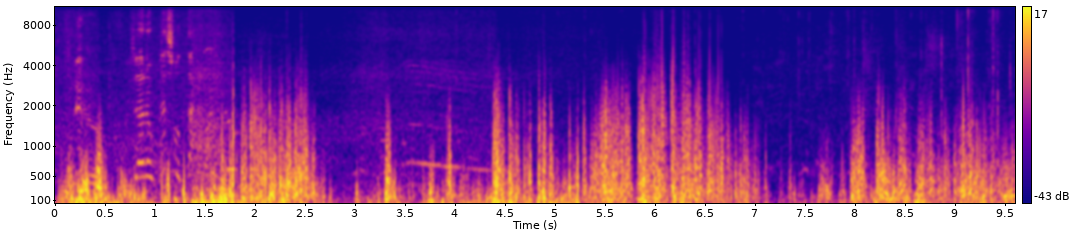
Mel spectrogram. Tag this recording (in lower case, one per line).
wind noise (microphone)
wind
